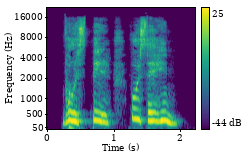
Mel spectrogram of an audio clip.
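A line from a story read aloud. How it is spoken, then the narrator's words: Breathless mother asking. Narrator (German): fragte die Mutter atemlos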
